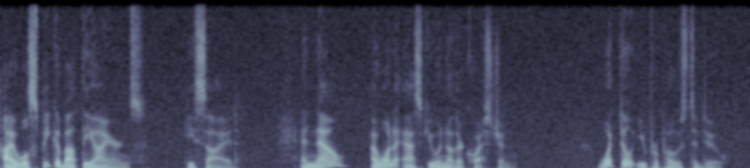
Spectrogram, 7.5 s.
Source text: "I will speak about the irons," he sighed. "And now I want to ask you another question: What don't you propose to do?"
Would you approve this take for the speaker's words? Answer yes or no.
yes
